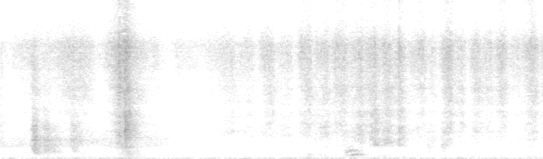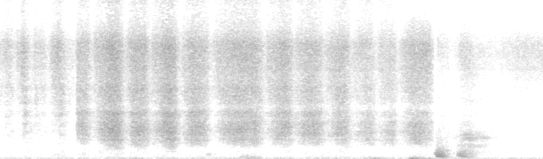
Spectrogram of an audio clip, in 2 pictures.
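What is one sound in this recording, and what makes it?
A cloth rubs briskly back and forth against glass.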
